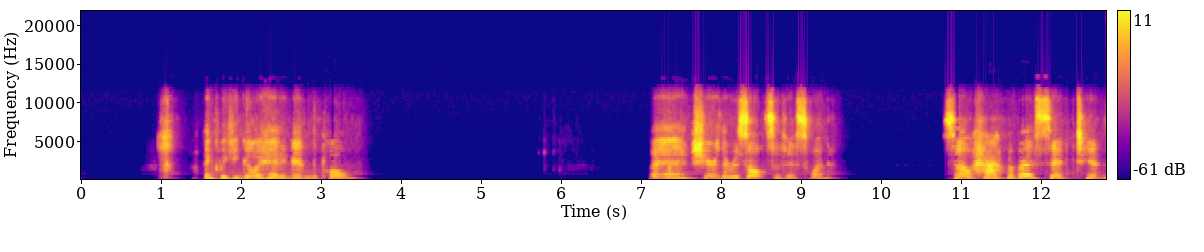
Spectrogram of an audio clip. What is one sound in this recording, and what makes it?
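A woman speaks calmly through an online call microphone, in short phrases with pauses.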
